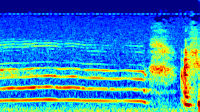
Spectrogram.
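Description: A woman's long, drawn-out hesitation sound, one held, steady voiced note while she searches for a word. It stops about one and a half seconds in, followed by a quick breath before she speaks again.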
